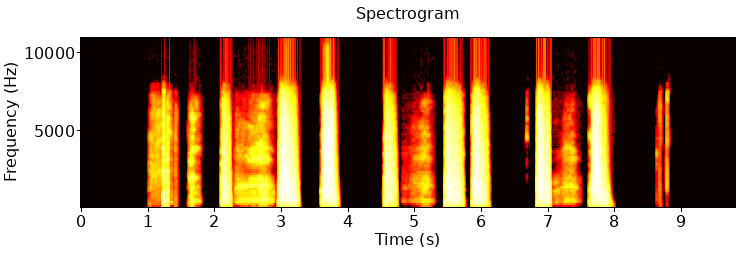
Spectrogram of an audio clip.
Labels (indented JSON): {
  "expert_labels": [
    {
      "quality": "no cough present",
      "dyspnea": false,
      "wheezing": false,
      "stridor": false,
      "choking": false,
      "congestion": false,
      "nothing": false
    }
  ],
  "age": 18,
  "gender": "male",
  "respiratory_condition": true,
  "fever_muscle_pain": false,
  "status": "COVID-19"
}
